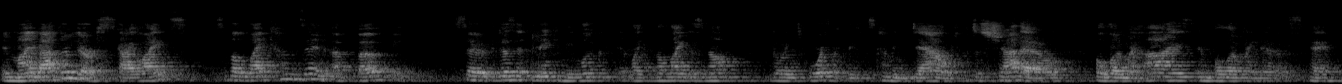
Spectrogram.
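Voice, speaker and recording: A woman with a soft, lowish voice teaches a live selfie workshop to a small audience in an indoor room with a large window, keeping fairly even intonation at normal speed. Her chatty style includes frequent questions and many okays and rights. Heard through a handheld microphone, she sounds distant and echoey, with slight background noise.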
